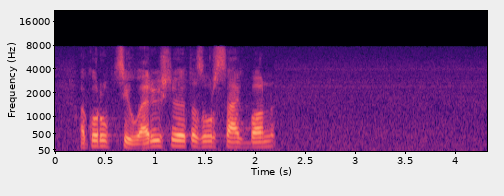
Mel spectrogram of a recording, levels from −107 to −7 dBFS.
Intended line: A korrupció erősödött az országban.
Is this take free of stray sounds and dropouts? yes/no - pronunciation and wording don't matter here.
yes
